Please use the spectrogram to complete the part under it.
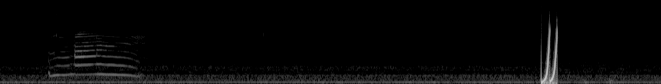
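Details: Young male Minuet kitten, indoors, mumbling excuses after being scolded for mischief: one drawn-out, slightly wavering mew lasting about a second, then quiet room hum and a sharp upward-sweeping sound effect near the end.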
